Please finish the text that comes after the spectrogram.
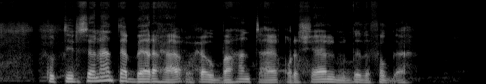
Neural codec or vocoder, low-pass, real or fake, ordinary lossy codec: codec, 44.1 kHz, 2.6 kbps, SNAC; none; fake; none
